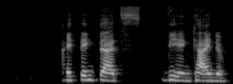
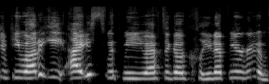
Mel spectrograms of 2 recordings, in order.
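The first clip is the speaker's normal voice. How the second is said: higher, quick coaxing mom; bargaining mom; 6 semitones higher, faster than usual. Retold or imitated. Mom bribing the child with ice to clean up, coaxing. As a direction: sweet-talk the kid into cleaning. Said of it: "She was like".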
